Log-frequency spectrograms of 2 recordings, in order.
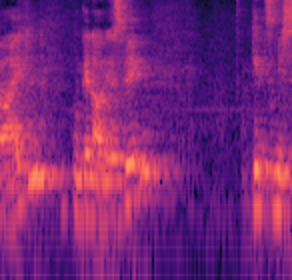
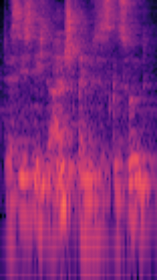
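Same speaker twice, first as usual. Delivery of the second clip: lower, softer "Das ist nicht anstrengend", spoken low; quiet correction; 7 semitones lower, 7 dB quieter than usual. Shown as a demonstration. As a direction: calmly set the client straight, low and soft. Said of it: "Das ist ja alles so anstrengend".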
